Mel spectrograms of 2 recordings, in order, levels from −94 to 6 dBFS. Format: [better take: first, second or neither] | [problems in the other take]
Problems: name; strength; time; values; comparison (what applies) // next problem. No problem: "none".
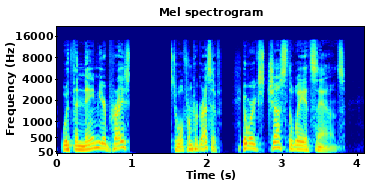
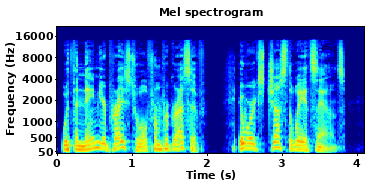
second | audio freezing; at 1 s for 0.5 s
